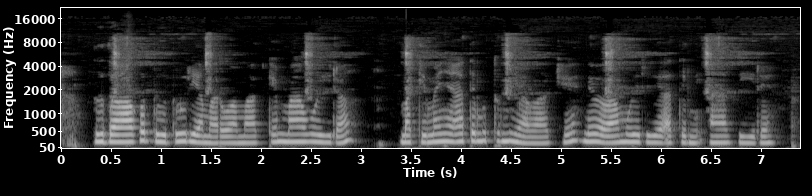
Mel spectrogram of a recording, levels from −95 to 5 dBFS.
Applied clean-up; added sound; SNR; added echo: classical method log-MMSE.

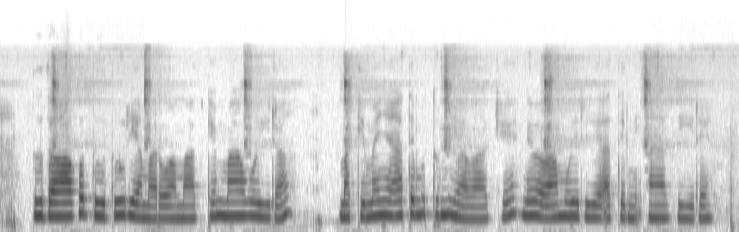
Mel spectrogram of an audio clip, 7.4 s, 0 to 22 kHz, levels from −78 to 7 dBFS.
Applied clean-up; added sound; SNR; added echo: none; Tick-tock; 13 dB; none.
